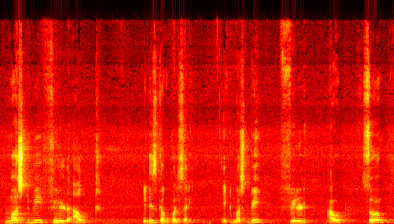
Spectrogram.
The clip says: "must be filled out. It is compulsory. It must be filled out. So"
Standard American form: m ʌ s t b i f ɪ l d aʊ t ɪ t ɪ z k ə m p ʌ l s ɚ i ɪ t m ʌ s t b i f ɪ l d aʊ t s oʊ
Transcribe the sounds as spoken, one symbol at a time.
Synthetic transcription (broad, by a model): m ʌ s t b i f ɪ l d aʊ t ɪ t ɪ z k ə m p ʌ l s ɚ i ɪ t m ʌ s t b i f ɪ l d aʊ t s oʊ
